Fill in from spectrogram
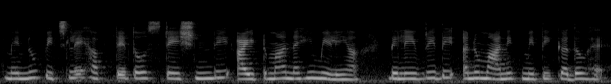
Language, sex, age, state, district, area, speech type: Punjabi, female, 18-30, Punjab, Rupnagar, urban, read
